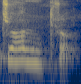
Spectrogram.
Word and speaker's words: যন্ত্র: একইভাবে এই নিয়ম অনুসারে অন্তস্থ জ দন্ত নয় তয় র ফলা এই শব্দটির উচ্চারণ হবে যন্ত্র।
